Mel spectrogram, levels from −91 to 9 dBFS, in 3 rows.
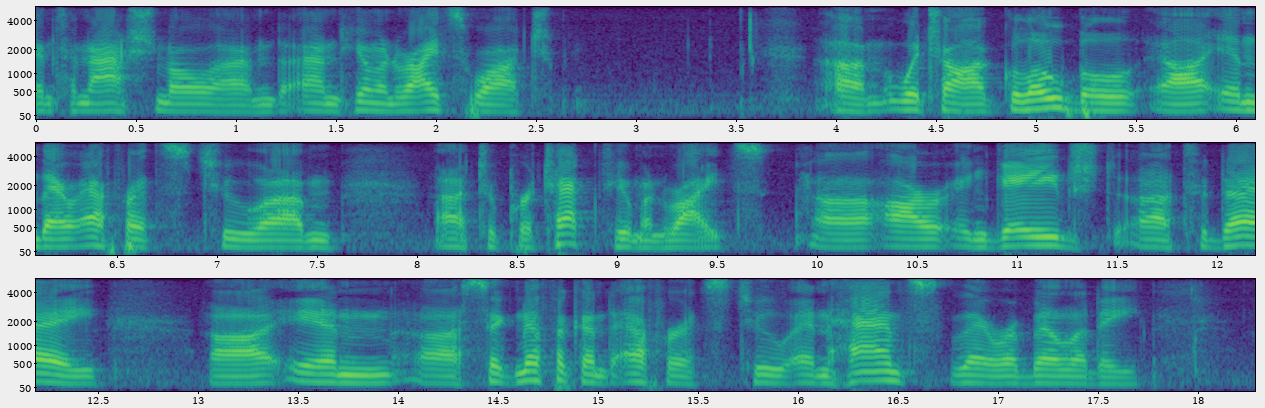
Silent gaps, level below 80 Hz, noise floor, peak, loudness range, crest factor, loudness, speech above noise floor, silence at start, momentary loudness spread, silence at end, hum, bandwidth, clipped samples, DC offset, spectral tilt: none; -48 dBFS; -51 dBFS; -2 dBFS; 3 LU; 16 dB; -17 LUFS; 34 dB; 0 s; 10 LU; 0.25 s; none; 5.4 kHz; under 0.1%; under 0.1%; -6 dB/octave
